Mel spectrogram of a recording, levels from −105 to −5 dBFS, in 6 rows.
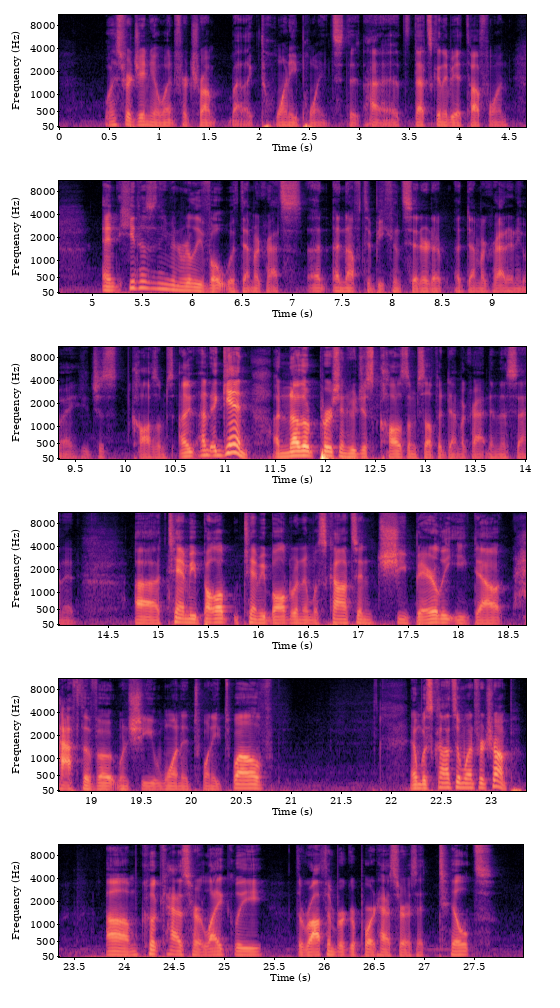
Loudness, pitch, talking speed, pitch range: -32 LUFS, 90 Hz, 175 wpm, 80-105 Hz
